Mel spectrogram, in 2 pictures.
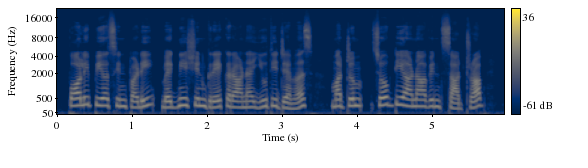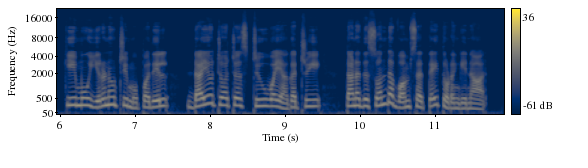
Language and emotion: Tamil, neutral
